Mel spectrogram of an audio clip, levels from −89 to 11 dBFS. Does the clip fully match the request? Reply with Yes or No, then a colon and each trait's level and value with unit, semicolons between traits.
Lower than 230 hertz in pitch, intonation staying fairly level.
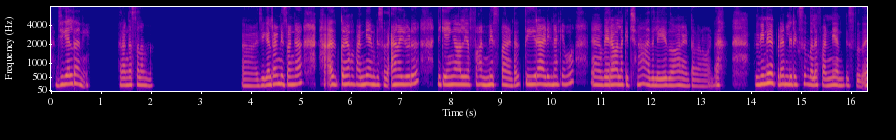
No: very high, 255 Hz; narrow, 2.1 semitones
